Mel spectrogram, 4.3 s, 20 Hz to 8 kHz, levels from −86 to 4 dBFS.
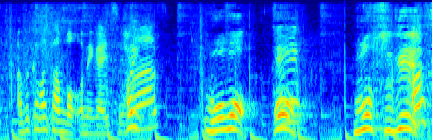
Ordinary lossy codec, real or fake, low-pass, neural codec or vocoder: AAC, 32 kbps; real; 7.2 kHz; none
